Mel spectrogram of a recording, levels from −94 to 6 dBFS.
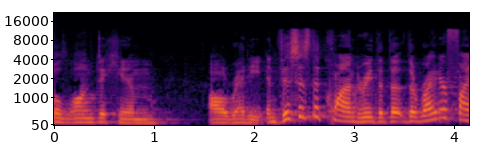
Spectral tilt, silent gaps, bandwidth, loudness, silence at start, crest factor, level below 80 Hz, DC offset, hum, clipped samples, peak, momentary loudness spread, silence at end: -6 dB/octave; none; 12.5 kHz; -29 LUFS; 0 s; 16 dB; -74 dBFS; under 0.1%; none; under 0.1%; -12 dBFS; 6 LU; 0 s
